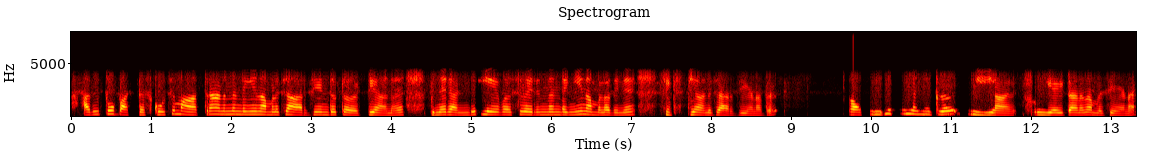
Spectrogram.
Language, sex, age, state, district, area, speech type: Malayalam, female, 18-30, Kerala, Thrissur, rural, conversation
